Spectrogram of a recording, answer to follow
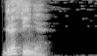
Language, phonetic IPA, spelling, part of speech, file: Russian, [ɡrɐˈfʲinʲə], графиня, noun, Ru-графиня.ogg
- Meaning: female equivalent of граф (graf, “count, earl”): countess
